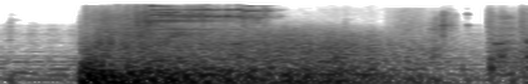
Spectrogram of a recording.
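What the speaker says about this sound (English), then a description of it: "Grenade, get down!" A loud, close grenade explosion in the FPS Robot Shooter Strike mobile game bursts suddenly after a quiet start, then rolls off into a long rumbling decay with a faint voice.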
